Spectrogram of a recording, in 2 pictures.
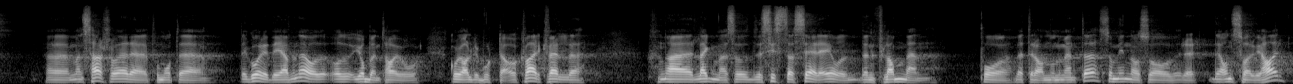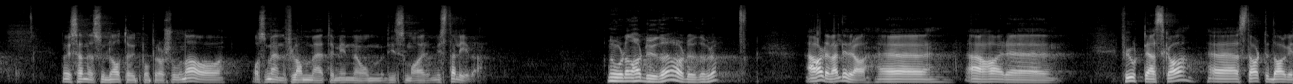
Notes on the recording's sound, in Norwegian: Under Forsvarets lederkonferanse Modig Ledelse spilte vi i Forsvarspodden inn to episoder med publikum i salen.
